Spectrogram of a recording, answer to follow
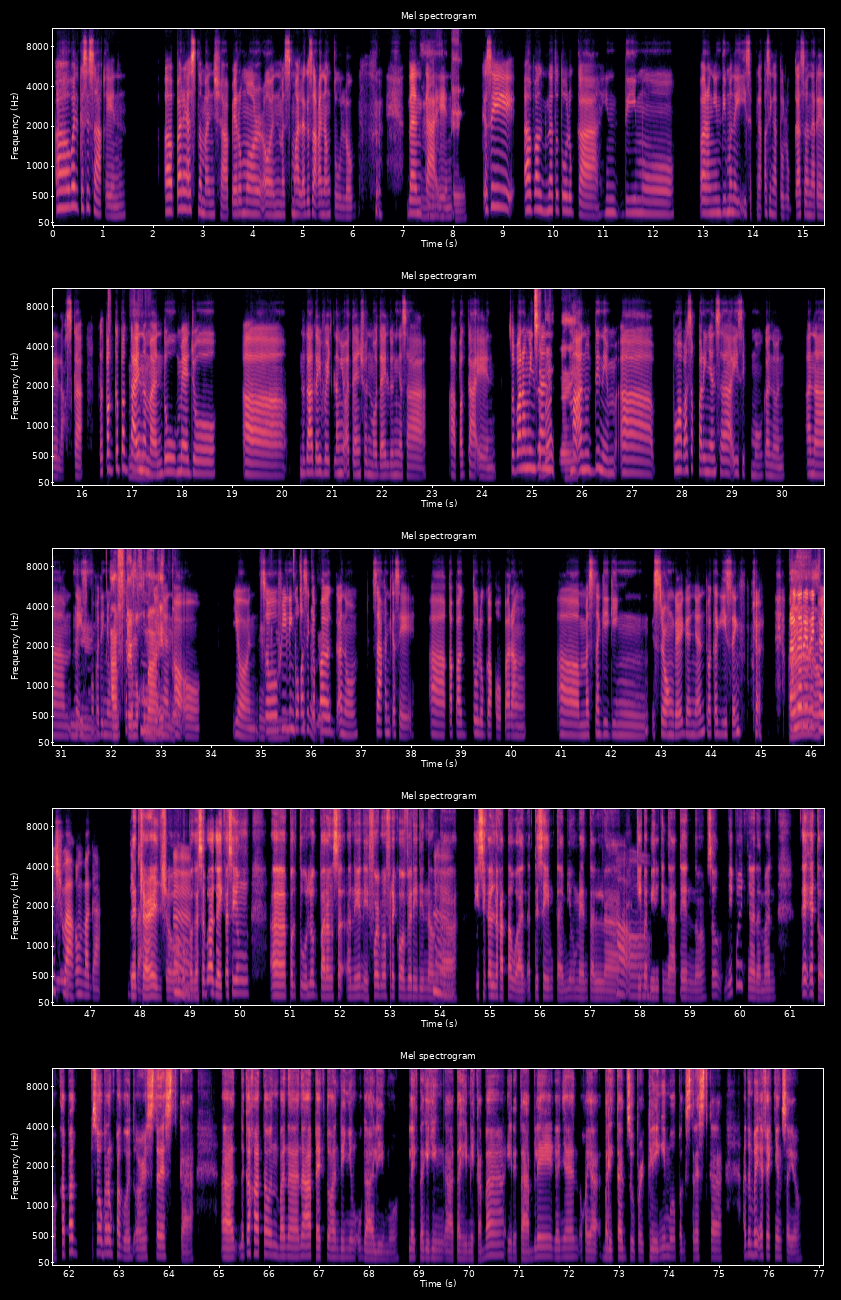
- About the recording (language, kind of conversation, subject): Filipino, podcast, Ano ang papel ng tulog sa pamamahala mo ng stress?
- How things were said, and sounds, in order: tapping; chuckle; chuckle; unintelligible speech; in English: "at the same time"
